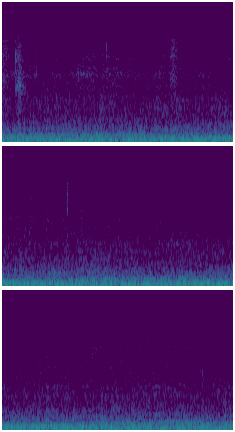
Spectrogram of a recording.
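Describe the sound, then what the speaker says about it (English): Fighter jet engine in the space game Elite Dangerous: a steady, loud low rumbling drone that holds constant throughout, with faint higher hiss and a few brief soft accents, no voices. "that fighter jet sounds like it from the freaking Jetsons car"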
